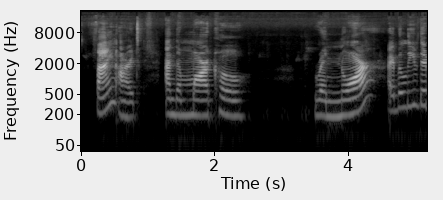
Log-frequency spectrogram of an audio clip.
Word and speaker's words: Renoir: So today we'll be looking at the Marco Raffine Fine Art and the Marco Renoir, I believe they pronounce it, Fine Art.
